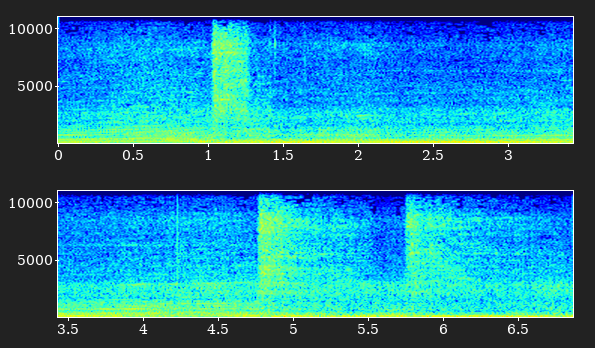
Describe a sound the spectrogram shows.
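A turbo hisses and whooshes between gear shifts.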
